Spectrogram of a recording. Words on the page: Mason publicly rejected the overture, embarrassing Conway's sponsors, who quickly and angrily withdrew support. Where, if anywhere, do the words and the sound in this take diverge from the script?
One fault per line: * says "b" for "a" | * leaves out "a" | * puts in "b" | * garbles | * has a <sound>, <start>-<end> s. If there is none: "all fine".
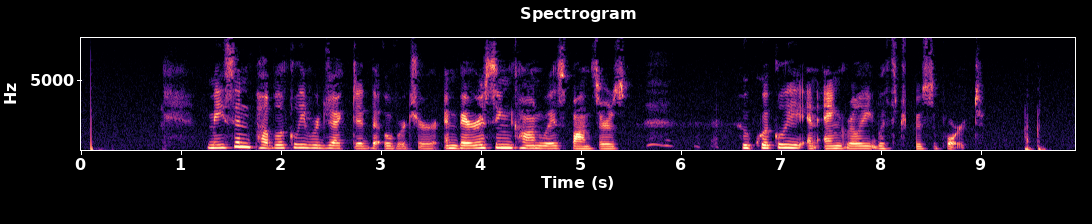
* has a laugh, 5.6-6.4 s
* has a dropout, 8.2-8.4 s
